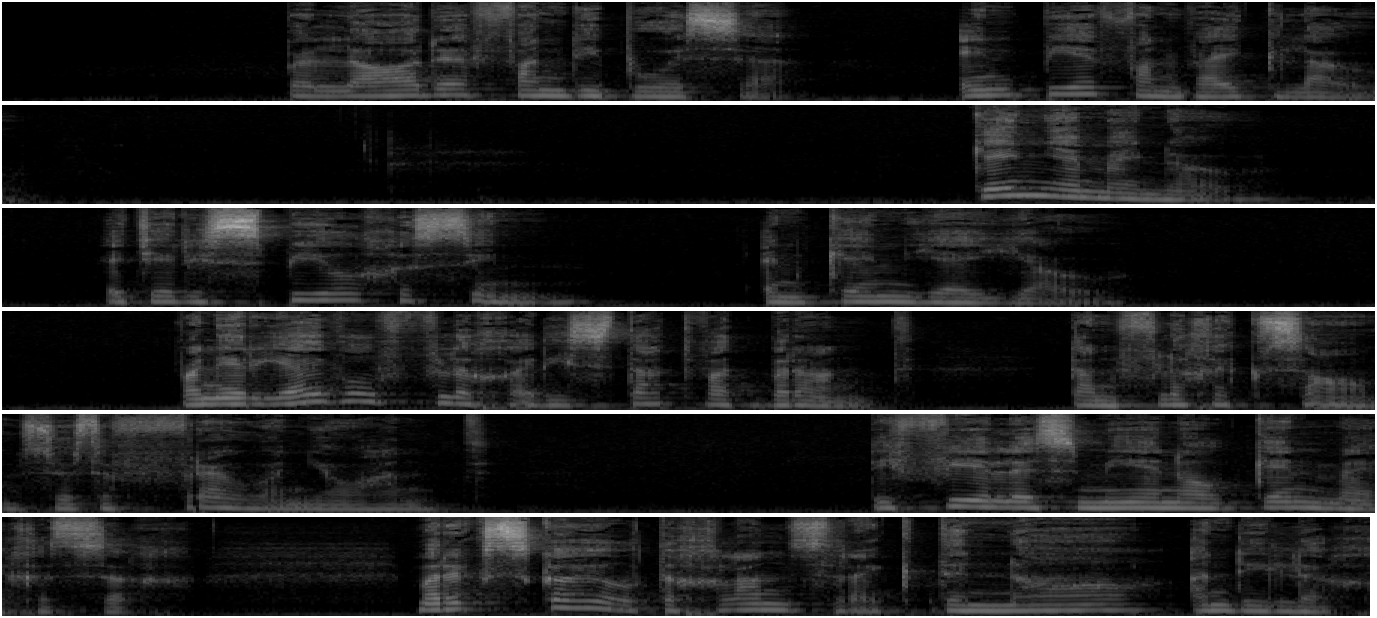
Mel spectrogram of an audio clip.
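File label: AF Narrative, Afrikaans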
